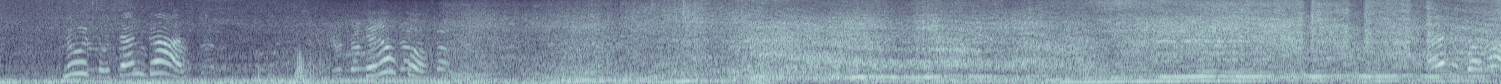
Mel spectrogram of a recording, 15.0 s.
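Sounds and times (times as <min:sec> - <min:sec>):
engine revving hard: 0:04.3 - 0:15.0.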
